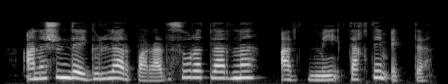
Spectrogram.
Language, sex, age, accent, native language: Uzbek, female, 25-34, Qashqadaryo, Uzbek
